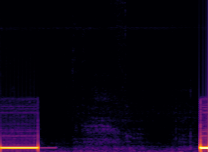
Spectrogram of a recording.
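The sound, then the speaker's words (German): Ringback tone of an outgoing telephone call to the federal office of a pregnancy counselling association: a steady single-pitched beep lasting about half a second, then near silence, then the next beep starting. “habe beim Bundesverband von Donum Vitae, also der Beratungsstelle, bei der Caroline war, angerufen.”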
